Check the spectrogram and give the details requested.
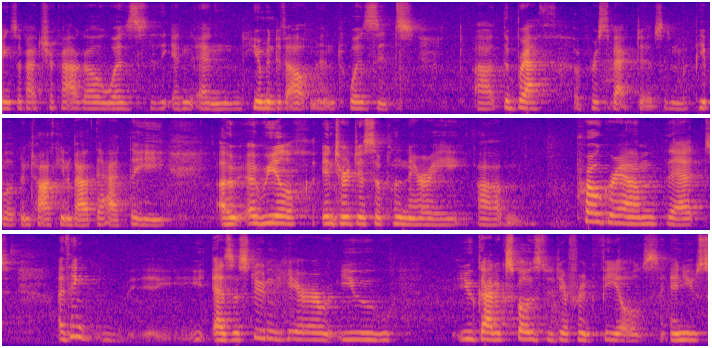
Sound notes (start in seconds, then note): none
